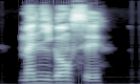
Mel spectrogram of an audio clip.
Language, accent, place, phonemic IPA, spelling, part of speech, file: French, France, Lyon, /ma.ni.ɡɑ̃.se/, manigancer, verb, LL-Q150 (fra)-manigancer.wav
- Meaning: to conspire, scheme, plot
